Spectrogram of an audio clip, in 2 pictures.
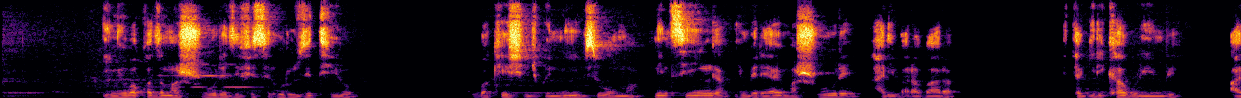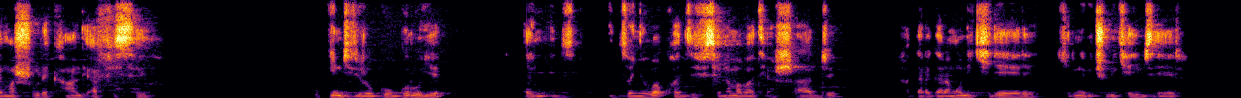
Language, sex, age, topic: Rundi, male, 18-24, education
